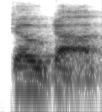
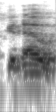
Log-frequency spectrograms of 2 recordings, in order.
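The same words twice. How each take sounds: First: The word ends with a clear t sound. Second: The final t sound is dropped. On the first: "I've heard it pronounced that way. I like that pronunciation because um, that is kind of what a video game is, right? Just moving dots around" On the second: "I usually go with something, I guess, like French pronunciation. The T is dropped off the end"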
